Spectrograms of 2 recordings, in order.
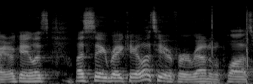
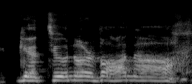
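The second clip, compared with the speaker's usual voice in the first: loud, rough movie-star bark; 7 semitones higher, 5 dB louder than usual. Imagining a spiritual life coach for a group, giving an Arnold Schwarzenegger impression. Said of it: "doing their Schwarzenegger impersonation".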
